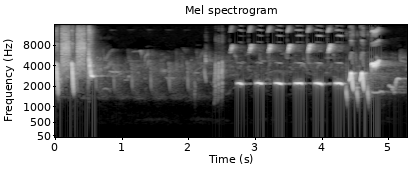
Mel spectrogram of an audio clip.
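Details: Common nightingale, Luscinia megarhynchos, sings harsh opening notes, a quiet pause, then a measured run of clear, even whistled notes, about six in steady rhythm, ending with downslurred chirps.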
